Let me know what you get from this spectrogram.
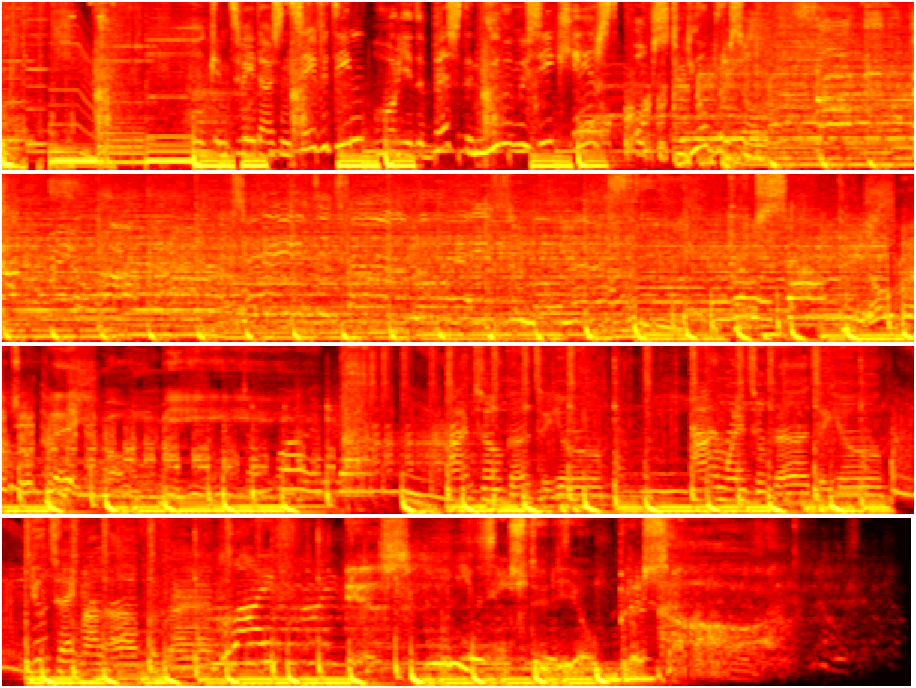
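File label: Music Promo Beatmix with VO; Stubru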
